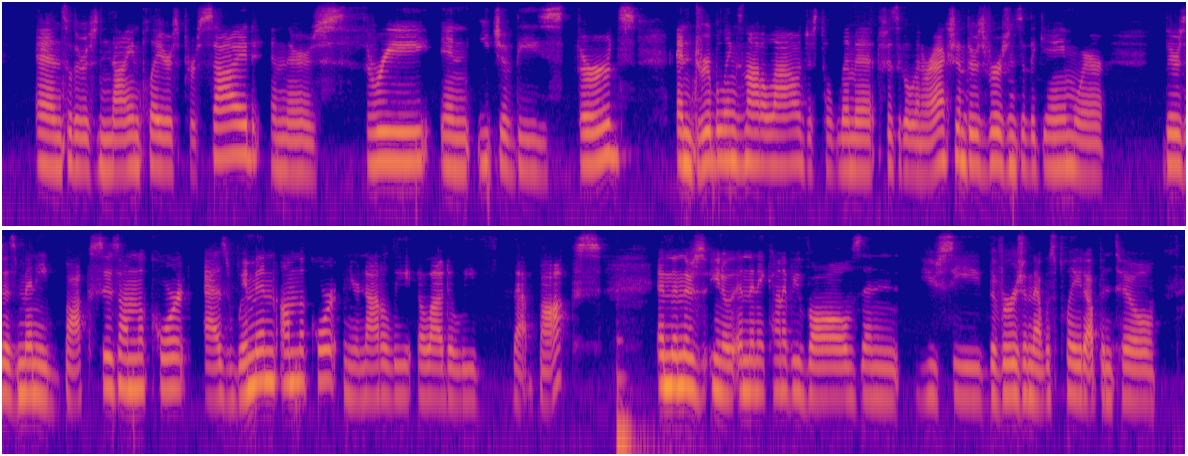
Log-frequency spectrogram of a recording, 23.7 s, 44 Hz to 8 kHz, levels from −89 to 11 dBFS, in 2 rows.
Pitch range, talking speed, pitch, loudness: 165-195 Hz, 185 wpm, 175 Hz, -28 LUFS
